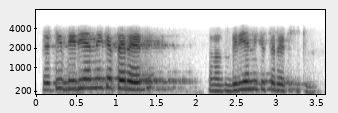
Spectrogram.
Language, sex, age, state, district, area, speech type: Odia, female, 45-60, Odisha, Sambalpur, rural, conversation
